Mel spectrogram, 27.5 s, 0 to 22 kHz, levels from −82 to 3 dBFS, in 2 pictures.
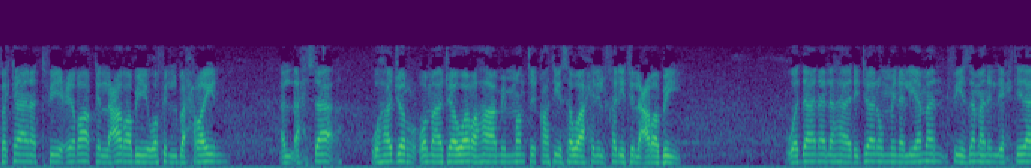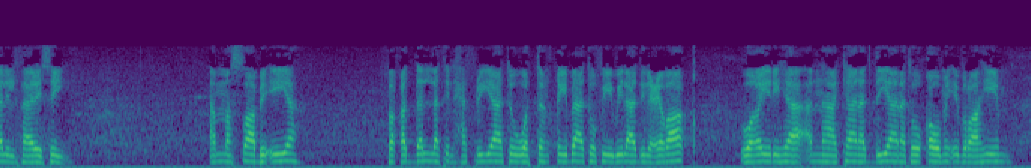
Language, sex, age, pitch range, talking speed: Arabic, male, 20-39, 155-170 Hz, 85 wpm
